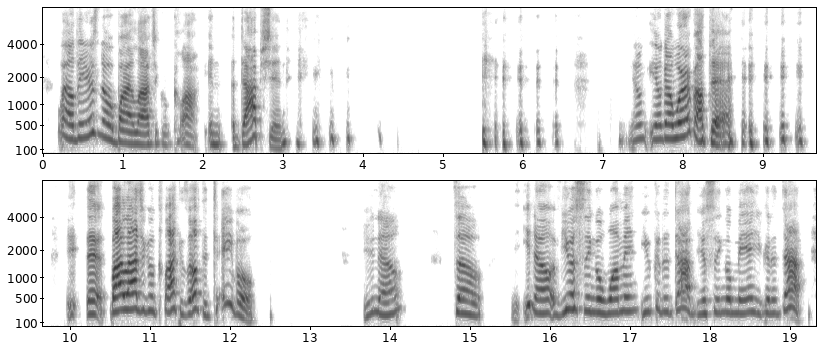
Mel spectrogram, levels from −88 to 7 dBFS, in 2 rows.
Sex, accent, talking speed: female, American, 135 wpm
